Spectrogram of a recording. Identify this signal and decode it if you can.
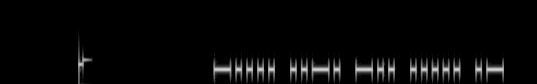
Morse code, heard as a keyed tone, about 22 wpm, 700 Hz. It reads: 6FD5A
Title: Code Groups - 5 Letter:Numbers - 22wpm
